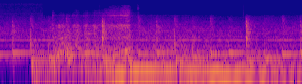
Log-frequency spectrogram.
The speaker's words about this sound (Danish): En podcast om det der irriterende øjeblik, hvor din bil går ud.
